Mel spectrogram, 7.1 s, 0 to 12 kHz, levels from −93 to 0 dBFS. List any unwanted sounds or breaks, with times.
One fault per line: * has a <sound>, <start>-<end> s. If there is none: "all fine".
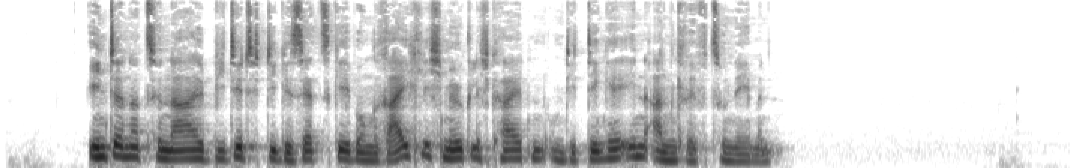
all fine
